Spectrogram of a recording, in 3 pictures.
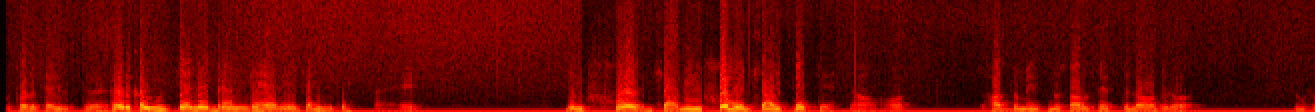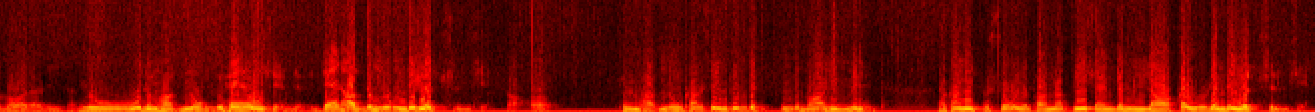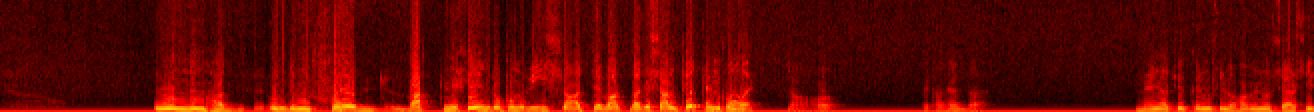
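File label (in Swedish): Österfärnebo Gästrikland, dialekter; Folkminnen; Svenska sagor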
